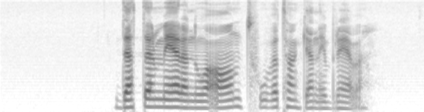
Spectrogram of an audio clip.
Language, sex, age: Norwegian, female, 24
